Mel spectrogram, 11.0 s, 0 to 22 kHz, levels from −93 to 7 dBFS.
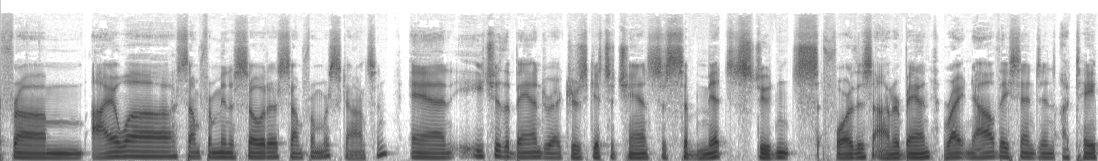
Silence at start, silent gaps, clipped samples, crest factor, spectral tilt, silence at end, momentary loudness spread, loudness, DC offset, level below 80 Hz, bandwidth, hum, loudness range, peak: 0 s; none; under 0.1%; 16 dB; -5.5 dB/octave; 0 s; 6 LU; -20 LUFS; under 0.1%; -44 dBFS; 14.5 kHz; none; 3 LU; -4 dBFS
